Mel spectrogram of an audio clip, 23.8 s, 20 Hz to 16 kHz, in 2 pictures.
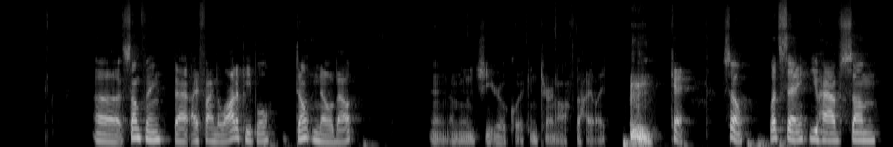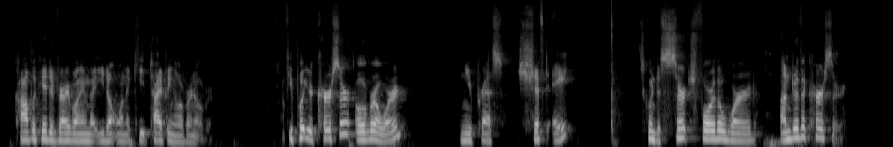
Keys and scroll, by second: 1.5 ctrl+c, 3.3-6.8 typing, 6.9 Tab, 7.3 Return, 7.9-8.4 k, 8.6-9.1 j, 9.6 k, 10.1 h, 15.5-16.9 typing, 20.0 typing.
